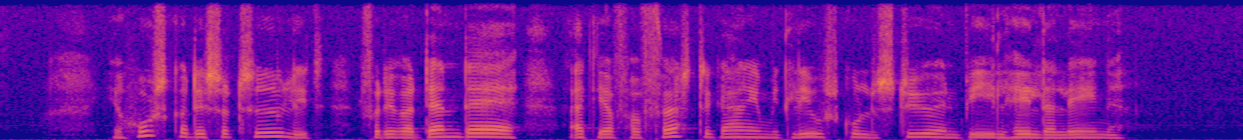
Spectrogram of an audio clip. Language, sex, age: Danish, female, 61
